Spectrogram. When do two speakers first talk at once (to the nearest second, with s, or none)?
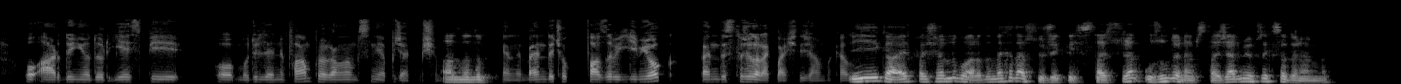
none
